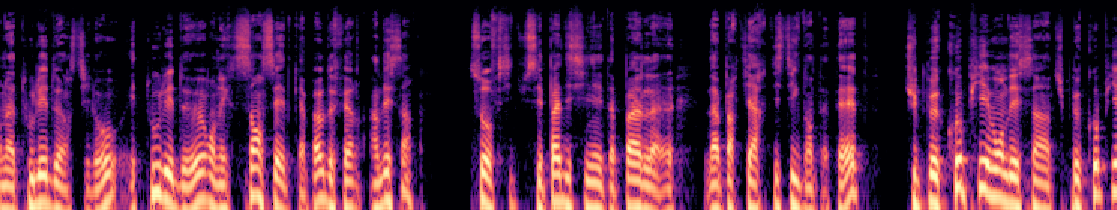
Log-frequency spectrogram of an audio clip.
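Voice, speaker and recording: A man talks at a very fast pace with lively intonation and a dark, mellow tone. The sound is dry and close, with no echo. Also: very clean recording, silent background. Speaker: real estate coach. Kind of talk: live video training talk. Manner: aggressive, forceful delivery.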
